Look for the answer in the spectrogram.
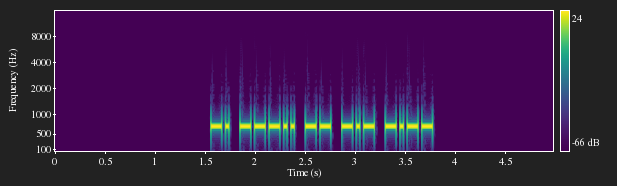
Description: Morse code, heard as a keyed tone, about 33 wpm, 700 Hz. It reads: N8MKY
